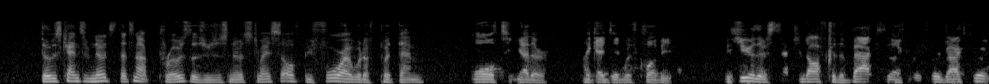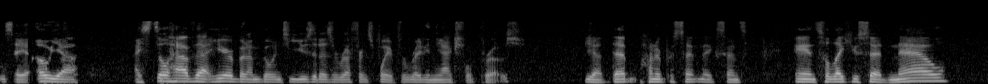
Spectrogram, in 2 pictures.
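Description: Speech suppressed in double talk comes first, from 4.69 to 5.23 s, when the talker's level dips by about 20 dB. The likely cause is an echo canceller that heard both sides at once and turned everything down. On the waveform the envelope pinches inward, and the spectrogram shows a faded band across the frequencies.

Inside that dip, from 4.98 to 5.04 s, the other side's voice leaks through as a brief scrap about 25 dB below the speech. This is likely residual loudspeaker echo that the canceller missed. It shows as a faint, narrow smear on the spectrogram.

Suppression returns at 5.8 to 6.2 s, about 15 dB deep. Another leaked scrap follows at 6.77 to 6.83 s.

Longer suppressed stretches run from 7.23 to 8.03 s (about 20 dB) and from 8.68 to 10.27 s (about 15 dB). In both, the speech sounds ducked in patches. A final, very faint leak at 10.8 to 10.86 s sits about 35 dB down.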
